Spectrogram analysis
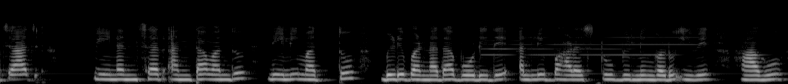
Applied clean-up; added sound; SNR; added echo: classical method log-MMSE.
